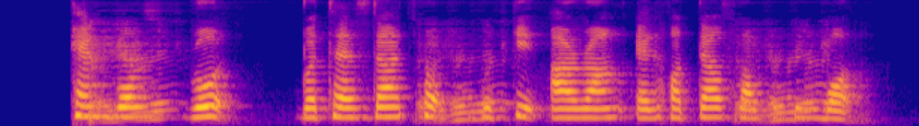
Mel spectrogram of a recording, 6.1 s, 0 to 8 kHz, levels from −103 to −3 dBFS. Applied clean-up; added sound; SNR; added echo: neural mask model DeepFilterNet 3.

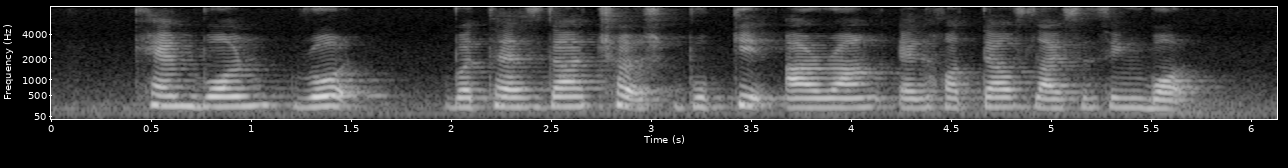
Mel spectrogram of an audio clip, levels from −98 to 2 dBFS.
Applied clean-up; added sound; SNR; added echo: none; none; none; none.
